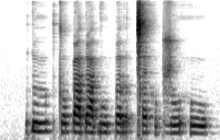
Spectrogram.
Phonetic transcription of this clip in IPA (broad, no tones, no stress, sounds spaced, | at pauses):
ɗ ɯ | t o ɠ a ɗ a ɠ u ɠ ɐ r ǀ ɛ h o p ʐ u h u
